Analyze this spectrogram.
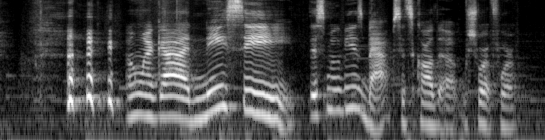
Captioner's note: laughing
